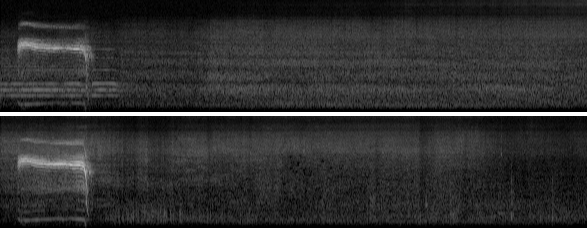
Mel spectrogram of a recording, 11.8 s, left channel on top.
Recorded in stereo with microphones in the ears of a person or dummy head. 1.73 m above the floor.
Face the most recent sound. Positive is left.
turn(degrees=-75)  # may be behind; listen again after turning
